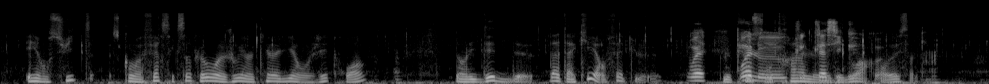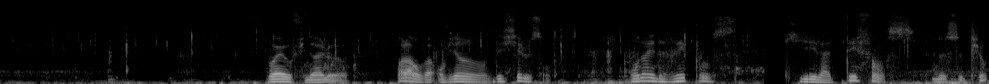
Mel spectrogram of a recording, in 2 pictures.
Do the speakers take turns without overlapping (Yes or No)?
No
